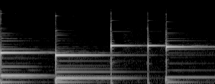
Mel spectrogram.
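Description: Background music: a slow melody of bell-like struck notes, about two a second, each ringing and then fading.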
